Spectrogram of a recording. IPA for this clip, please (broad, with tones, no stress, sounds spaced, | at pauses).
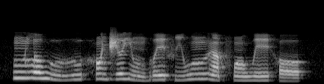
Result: ũ˦ l ɔ˦ w u˨ ɣ u˧ h ɔ̃˦ d͡ʒ ə˦ j ũ˨ ɡʷ eː˧ f i˨˦ w ũ˦ ɣ ã˧ p f ɔ̃˧ w e˦ h ɔ˨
